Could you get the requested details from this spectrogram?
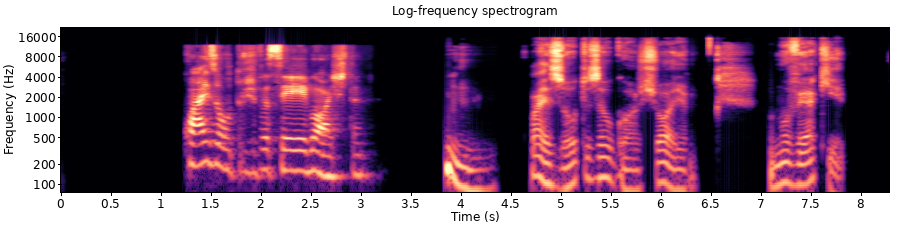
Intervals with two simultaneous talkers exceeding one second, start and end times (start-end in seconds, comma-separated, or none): none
